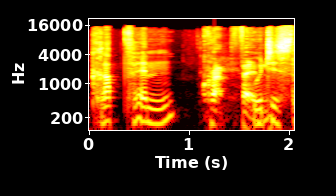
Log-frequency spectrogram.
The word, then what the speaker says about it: Krapf: When they read it in English, it sounds like crab. Yeah, right? Or with a P the other there. crab. But when you pronounce it in German, it's Krapf. Krapf.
